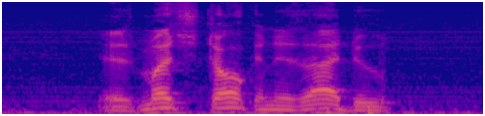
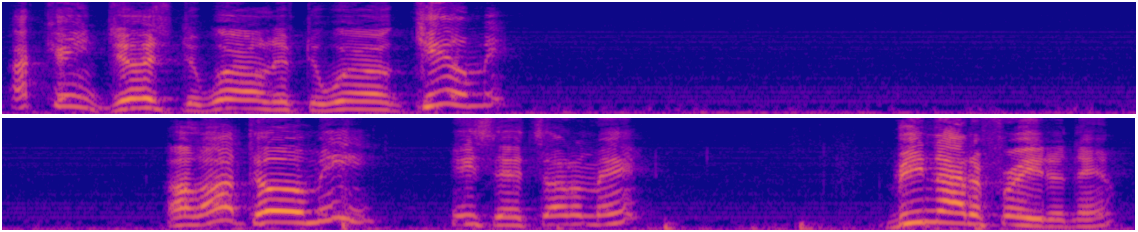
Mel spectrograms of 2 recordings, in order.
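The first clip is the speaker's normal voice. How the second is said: high, loud, full-force preaching cry; rising sermon shout, hammering each phrase; fiery preaching; 10 semitones higher, 11 dB louder than usual. Acted. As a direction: preach it out to the hall at the top of your voice.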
